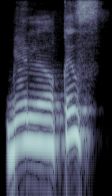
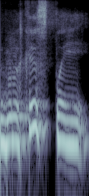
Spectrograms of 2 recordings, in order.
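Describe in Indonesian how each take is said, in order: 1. Kata ini berakhir pada konsonan tanpa vokal. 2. Kata ini berakhir dengan tambahan vokal i. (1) "Nah, gitu, Pak" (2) "Jangan bil qisti. Kalau qisti ya hidup berarti"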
